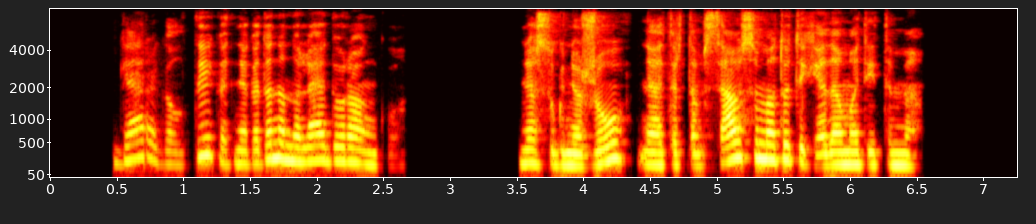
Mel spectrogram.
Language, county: Lithuanian, Kaunas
